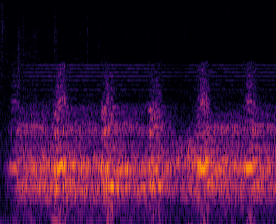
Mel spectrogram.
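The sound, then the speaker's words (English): Sniffer dogs bark repeatedly in a steady rhythm, roughly six sharp barks in under three seconds, loud, with a constant noisy background and no talking, as they reach a hire car while checking vehicles. “They only barked when they came to the McCann's hire car.”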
